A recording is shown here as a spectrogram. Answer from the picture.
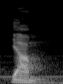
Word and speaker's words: iam: tekanan dalam membacanya lalu huruf i di k diikuti oleh vokal dan tidak mendapatkan tekanan maka diucapkan seperti y dalam kata ayam Hai misalnya Iam dibaca yam bukan Iam tapi dibaca Iam Selain itu diucapkan seperti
